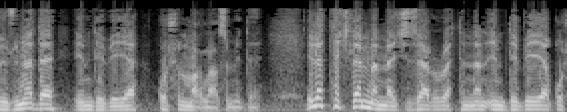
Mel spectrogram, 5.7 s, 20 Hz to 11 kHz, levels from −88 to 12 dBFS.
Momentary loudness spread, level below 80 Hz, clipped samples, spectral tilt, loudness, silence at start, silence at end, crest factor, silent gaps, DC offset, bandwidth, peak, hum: 9 LU; -38 dBFS; 0.8%; -5.5 dB/octave; -10 LUFS; 0 s; 0 s; 10 dB; none; under 0.1%; 9 kHz; 0 dBFS; none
